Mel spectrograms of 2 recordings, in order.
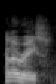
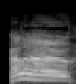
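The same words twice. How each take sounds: First: Said in the usual way. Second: A big, high, loud call of hello; cheery shouted hello to a newcomer. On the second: Real, not acted. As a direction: sing out the greeting across the room. Greeting a chat member.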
